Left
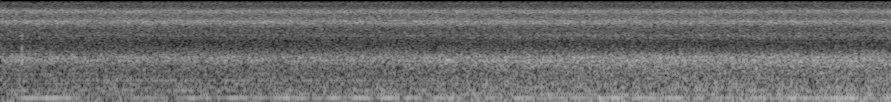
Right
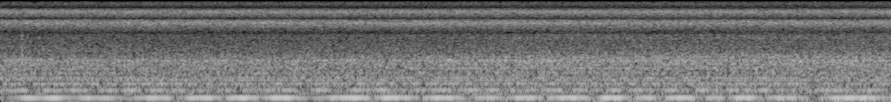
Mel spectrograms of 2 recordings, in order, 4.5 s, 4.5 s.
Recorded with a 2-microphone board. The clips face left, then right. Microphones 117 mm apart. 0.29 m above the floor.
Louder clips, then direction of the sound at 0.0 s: Right 8 dB; 55° right (ahead or behind).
